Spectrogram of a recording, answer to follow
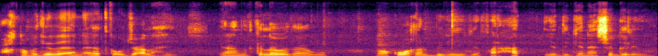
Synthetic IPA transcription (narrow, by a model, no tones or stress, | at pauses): ʔɑħqɑβɐðjɐðɐʔaːnʔa̰d̪kʰɐʊt͡ʃɛʕlɐɦɛj | ʔɪnaːnd̪ɐd̪kʰɐlɐwɐðaːɣɔ | wɑːkʰʊwɑqɑlbɪɣɛjɣɐfɑrħɑd̪ | ijɔd̪ɛɡɐnaːʃɔɡɛlɪjɔ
